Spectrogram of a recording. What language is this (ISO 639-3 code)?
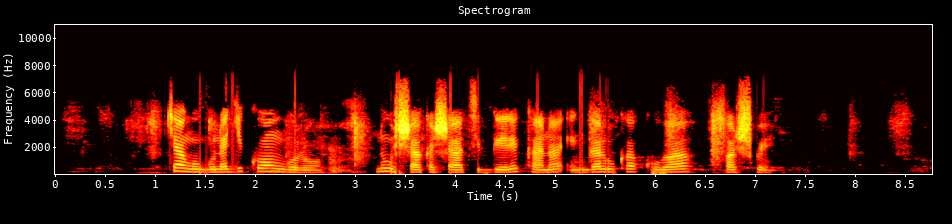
kin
